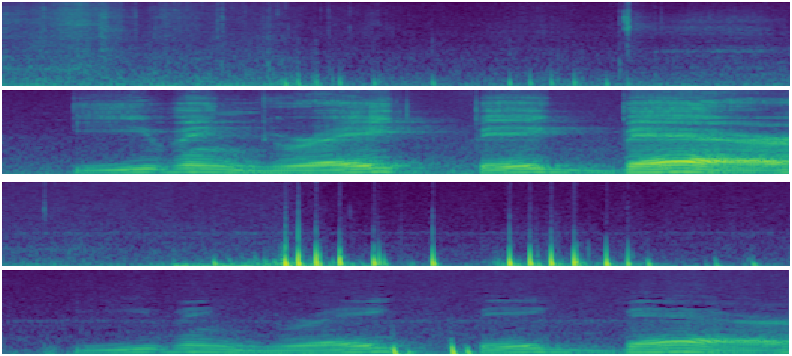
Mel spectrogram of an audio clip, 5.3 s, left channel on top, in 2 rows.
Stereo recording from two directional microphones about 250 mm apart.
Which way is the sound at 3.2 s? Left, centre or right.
Centre.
